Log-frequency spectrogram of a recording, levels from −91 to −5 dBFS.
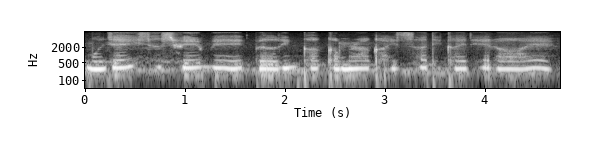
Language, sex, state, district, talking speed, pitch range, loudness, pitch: Hindi, female, Arunachal Pradesh, Papum Pare, 175 wpm, 280-310 Hz, -17 LUFS, 290 Hz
